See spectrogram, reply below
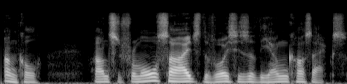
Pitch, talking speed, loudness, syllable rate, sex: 120 Hz, 190 wpm, -18 LUFS, 5.9 syllables/s, male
